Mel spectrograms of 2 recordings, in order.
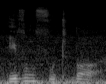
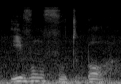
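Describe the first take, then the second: No difference in how they are said.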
